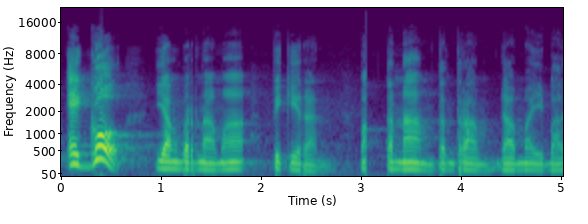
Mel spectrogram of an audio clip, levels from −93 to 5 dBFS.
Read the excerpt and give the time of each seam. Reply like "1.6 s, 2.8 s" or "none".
2.9 s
